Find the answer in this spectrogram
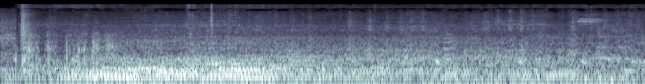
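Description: A single sharp click, then a low vehicle rumble that swells over the first couple of seconds and slowly fades.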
